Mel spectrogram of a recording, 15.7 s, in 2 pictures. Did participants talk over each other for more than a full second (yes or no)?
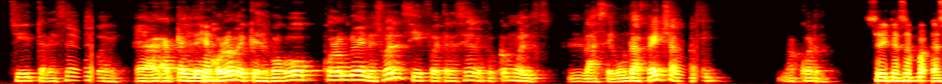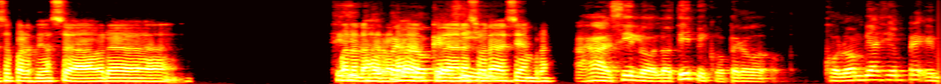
yes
